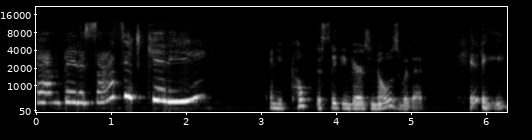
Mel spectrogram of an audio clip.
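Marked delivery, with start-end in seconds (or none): 0.0-2.1 very high, shrill, screeching little troll voice. Narrator reads the littlest troll poking the sleeping ice bear, screeching little troll. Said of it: "and screeched".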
